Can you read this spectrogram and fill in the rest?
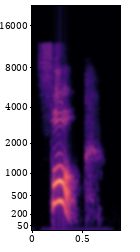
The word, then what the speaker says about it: Fouke: It's F-O-U-K-E. Some people say Fouke. Some people say Folk. – Like with an L?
